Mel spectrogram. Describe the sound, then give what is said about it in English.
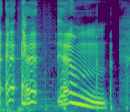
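An exaggerated, officious-sounding throat clearing: two short voiced grunts followed by a long, drawn-out vocal rasp that slides downward in pitch, then a small final catch. “let's please begin my podcast as we do every week with a very officious sounding throat clearing.”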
